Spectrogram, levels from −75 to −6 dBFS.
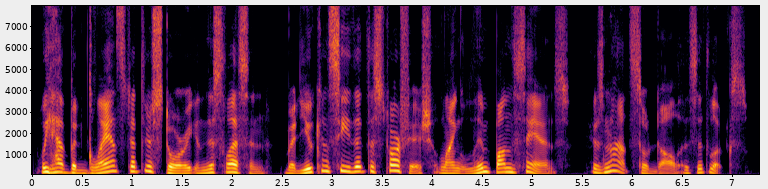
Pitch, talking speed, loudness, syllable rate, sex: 165 Hz, 240 wpm, -17 LUFS, 5.1 syllables/s, male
